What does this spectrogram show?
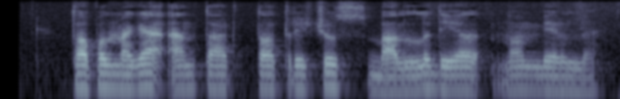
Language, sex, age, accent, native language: Uzbek, male, 18-24, Samarqand, Uzbek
